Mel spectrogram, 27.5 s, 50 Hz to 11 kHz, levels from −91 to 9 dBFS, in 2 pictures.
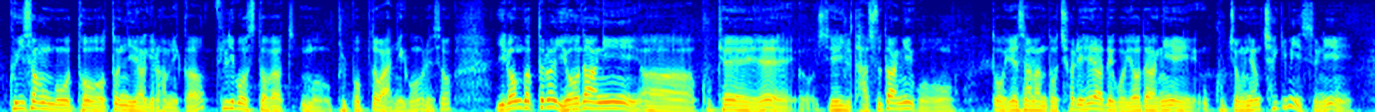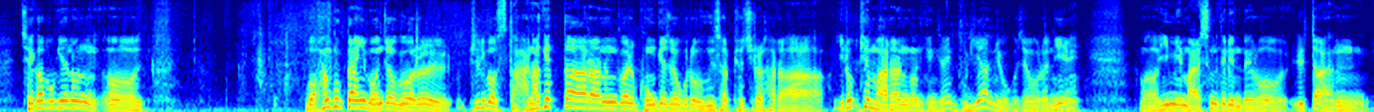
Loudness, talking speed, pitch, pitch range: -25 LUFS, 315 characters per minute, 135 Hz, 115-160 Hz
